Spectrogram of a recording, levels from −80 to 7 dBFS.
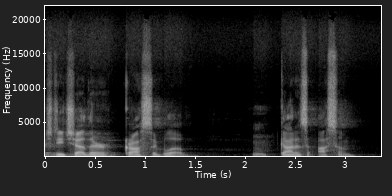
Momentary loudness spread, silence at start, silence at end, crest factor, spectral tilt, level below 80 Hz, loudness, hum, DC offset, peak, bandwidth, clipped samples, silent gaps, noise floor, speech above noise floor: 17 LU; 0 s; 0.25 s; 20 dB; -2 dB/octave; -84 dBFS; -24 LUFS; none; under 0.1%; -8 dBFS; over 20 kHz; under 0.1%; none; -61 dBFS; 35 dB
